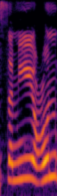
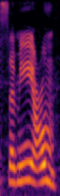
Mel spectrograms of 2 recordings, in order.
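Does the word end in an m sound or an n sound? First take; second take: n sound; m sound. First: The word ends with an n sound. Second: The word ends with an m sound. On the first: The speaker calls it wrong. "समीउन कहना गलत है" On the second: The speaker calls it right. "सही है समीउम"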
